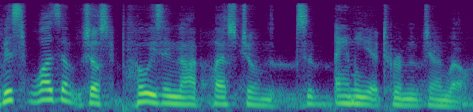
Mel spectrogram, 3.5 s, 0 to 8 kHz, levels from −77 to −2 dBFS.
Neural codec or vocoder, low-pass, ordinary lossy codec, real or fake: codec, 16 kHz, 0.5 kbps, FreqCodec, larger model; 7.2 kHz; AAC, 48 kbps; fake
